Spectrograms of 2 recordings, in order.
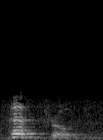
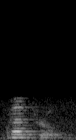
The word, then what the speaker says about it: Petros: Notice he's put the accent mark on the first syllable, and that's exactly how it is in the Greek. This is an accent mark in the Greek, and that tells you that the stress goes on the first syllable. So it's Petros, that's how you pronounce it.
